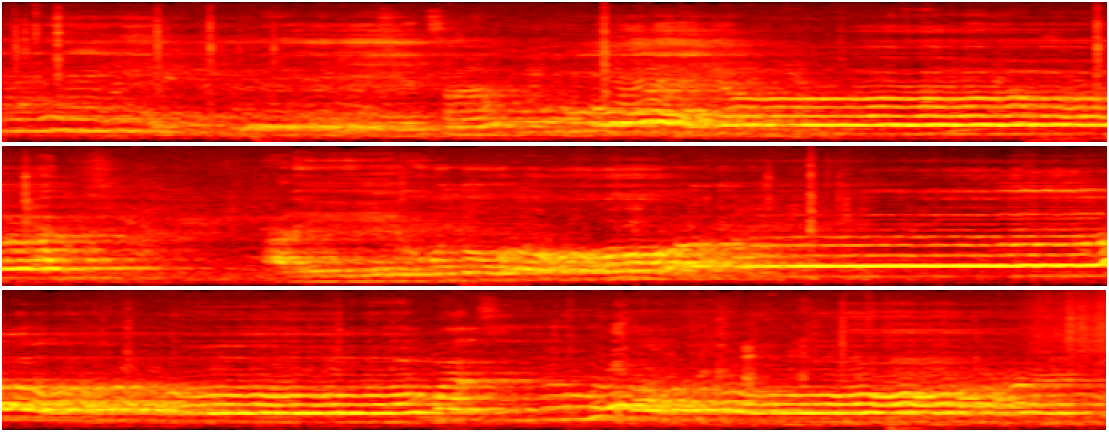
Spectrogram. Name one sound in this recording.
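A child sings long, drawn-out notes through a loudspeaker.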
